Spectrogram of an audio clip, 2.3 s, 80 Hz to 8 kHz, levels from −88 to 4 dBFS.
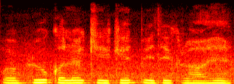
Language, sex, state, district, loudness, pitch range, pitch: Hindi, female, Arunachal Pradesh, Papum Pare, -14 LUFS, 210-225 Hz, 220 Hz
